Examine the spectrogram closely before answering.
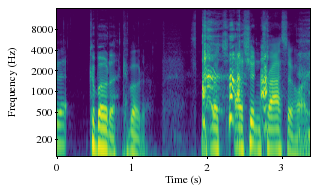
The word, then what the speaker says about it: Kubota: Yeah, let me pronounce that properly. Kubota. How you say that? Kubota.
